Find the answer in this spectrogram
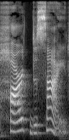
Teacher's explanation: Você junta num som só, heart decide, já que T e D são primos, muito próximos · Term: ligação das palavras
